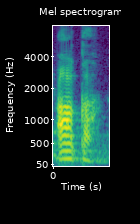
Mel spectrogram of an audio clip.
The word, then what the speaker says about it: آقا: یہ ایسا نہیں ہے، یہ ہے آقا. لیکن کیونکہ ان کا زبان کا جو گلے کا جو تلفظ وہ نکلتا ہے آغا، تو کہتے ہیں آغا تشریف لے، آغا بیٹھیے، وہ لفظ ہے آقا.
